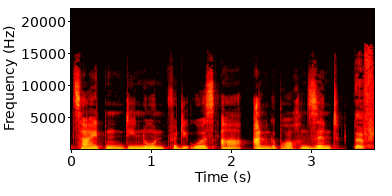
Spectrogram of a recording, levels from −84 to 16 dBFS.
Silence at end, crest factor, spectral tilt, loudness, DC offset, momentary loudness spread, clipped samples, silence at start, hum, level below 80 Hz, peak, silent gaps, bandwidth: 0 s; 20 dB; -5 dB/octave; -22 LUFS; under 0.1%; 5 LU; under 0.1%; 0.05 s; none; -62 dBFS; -2 dBFS; 3.45-3.54 s; 16 kHz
